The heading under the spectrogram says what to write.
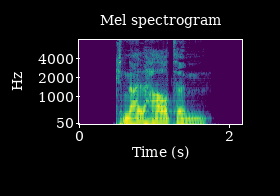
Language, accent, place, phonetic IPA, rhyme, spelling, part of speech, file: German, Germany, Berlin, [ˈknalˈhaʁtəm], -aʁtəm, knallhartem, adjective, De-knallhartem.ogg
- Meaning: strong dative masculine/neuter singular of knallhart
